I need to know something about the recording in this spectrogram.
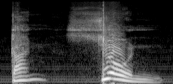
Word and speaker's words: canción: Entonces, corremos corremos el acento para la sílaba sion y decimos, yo canto una canción, canción, ¿cierto?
